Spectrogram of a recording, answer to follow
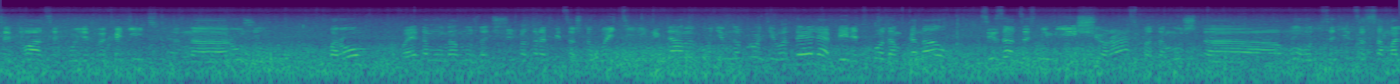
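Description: Voices in a VHF radio exchange, with speech coming and going throughout over steady wind noise on the microphone.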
